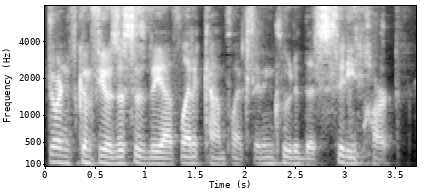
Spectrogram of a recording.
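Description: A man asking blunt, halting questions as a board member in a meeting. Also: on the low side, fairly even intonation.

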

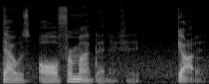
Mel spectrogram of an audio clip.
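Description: A man's voice: deep voice, animated, fairly quick, gravelly, slight background noise. An actor playing a wry, nostalgic young American man in naturalistic, casual video game dialogue. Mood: wry, teasing. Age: young adult.

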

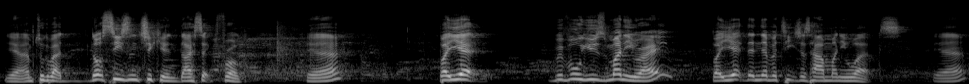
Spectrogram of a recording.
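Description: A man's voice: sits high, normal speed. A man, giving a finance talk to a live audience on a handheld mic and checking in with them all the time. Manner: animated, checks in with the crowd with "right? yeah?". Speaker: finance speaker. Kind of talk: lively seminar talk to an audience. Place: community hall with audience. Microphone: handheld microphone.

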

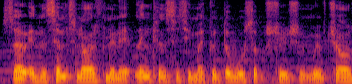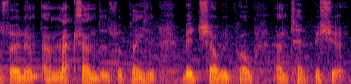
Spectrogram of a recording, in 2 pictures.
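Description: A man's voice: mid-range voice, flat delivery, moderate pace, vocal fry, hardly any pauses, music in the background. A man narrating his match vlog in a plain, matter-of-fact voice-over, reading out events and results. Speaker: vlogger.

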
